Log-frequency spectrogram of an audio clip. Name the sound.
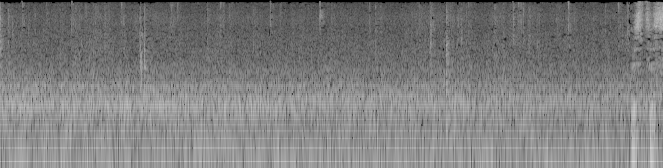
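rain falling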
